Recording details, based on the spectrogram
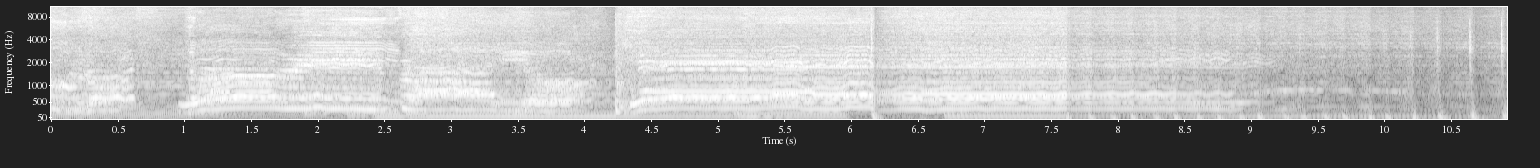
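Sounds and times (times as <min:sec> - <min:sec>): gospel band held chord: 0:00.0 - 0:10.4
fast low beat: 0:04.4 - 0:10.9.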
